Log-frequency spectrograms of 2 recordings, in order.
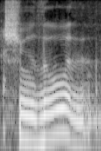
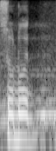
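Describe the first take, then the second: First: It starts with sh and uses dh sounds. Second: It starts with plain s and uses d sounds. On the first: The speaker calls it right. "pakai shin kemudian pakai dza" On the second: The speaker calls it wrong. "Kalau enggak jadi sudud"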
